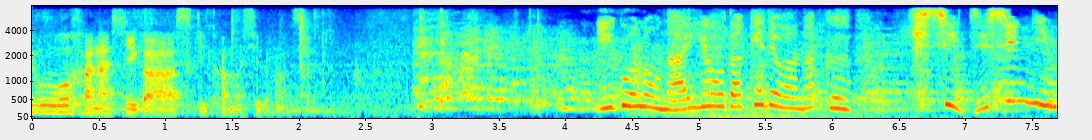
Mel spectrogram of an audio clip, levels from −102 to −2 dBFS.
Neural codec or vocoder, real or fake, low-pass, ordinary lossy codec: vocoder, 44.1 kHz, 128 mel bands, Pupu-Vocoder; fake; 7.2 kHz; none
